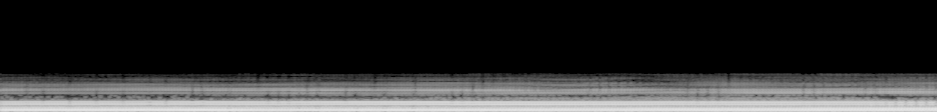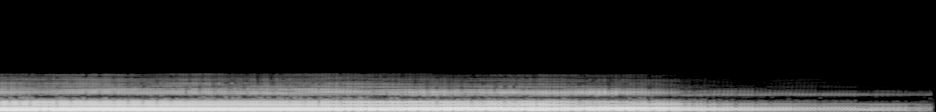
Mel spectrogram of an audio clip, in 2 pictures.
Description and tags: An experiment to see how many sounds I could make from a monophonic snippet of human speech processed in Cool Edit. Some are mono and some are stereo, Some are organic sounding and some are synthetic in nature. Some are close to the original and some are far from it.
dinosaur, sound, low, processed, freqency, bass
